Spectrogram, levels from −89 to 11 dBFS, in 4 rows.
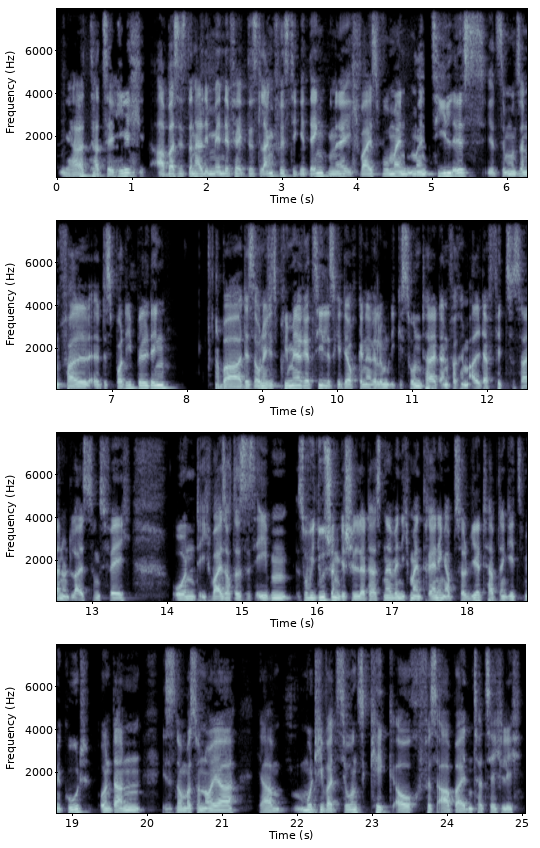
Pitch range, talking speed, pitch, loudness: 100-115 Hz, 220 wpm, 105 Hz, -16 LUFS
